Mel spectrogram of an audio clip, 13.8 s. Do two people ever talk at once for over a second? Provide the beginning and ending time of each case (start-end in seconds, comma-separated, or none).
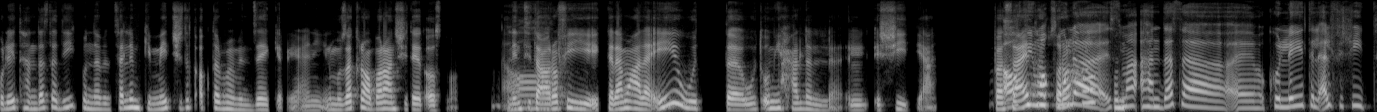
10.0-11.3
